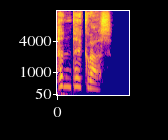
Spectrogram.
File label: penta crash, vocal; Techmino; mono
